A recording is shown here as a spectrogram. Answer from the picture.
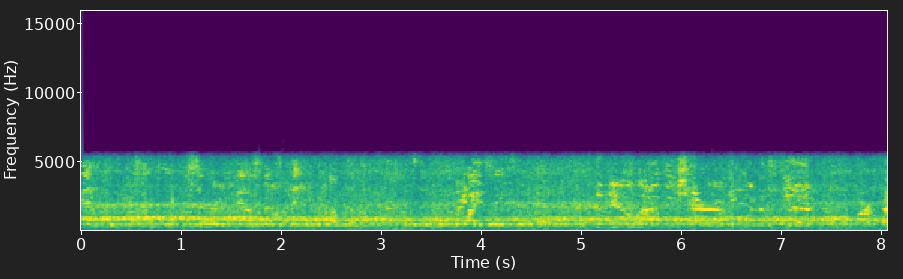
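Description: Bombardier Mark II SkyTrain car running along the guideway, heard from inside the car: a steady, unbroken running noise of the train on the track.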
